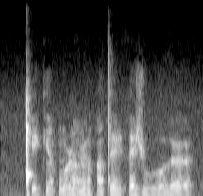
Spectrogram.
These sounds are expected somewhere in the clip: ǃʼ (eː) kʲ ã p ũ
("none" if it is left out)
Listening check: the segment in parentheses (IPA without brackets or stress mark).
e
